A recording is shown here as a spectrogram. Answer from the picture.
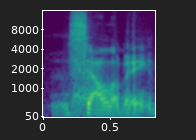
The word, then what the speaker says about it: Salome: Salome, that's her name, Salome. It's spelled like salmon or salome, but it's Salome.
